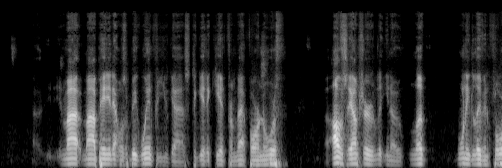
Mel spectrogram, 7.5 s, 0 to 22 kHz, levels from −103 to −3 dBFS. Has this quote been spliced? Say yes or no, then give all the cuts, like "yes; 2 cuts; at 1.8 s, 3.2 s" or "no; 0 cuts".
yes; 1 cut; at 1.9 s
